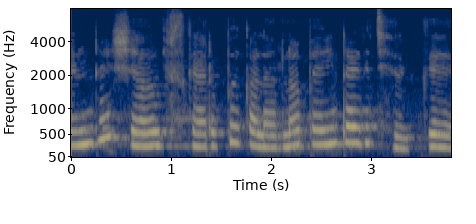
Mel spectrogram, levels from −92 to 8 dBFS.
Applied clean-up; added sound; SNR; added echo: none; none; none; none.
